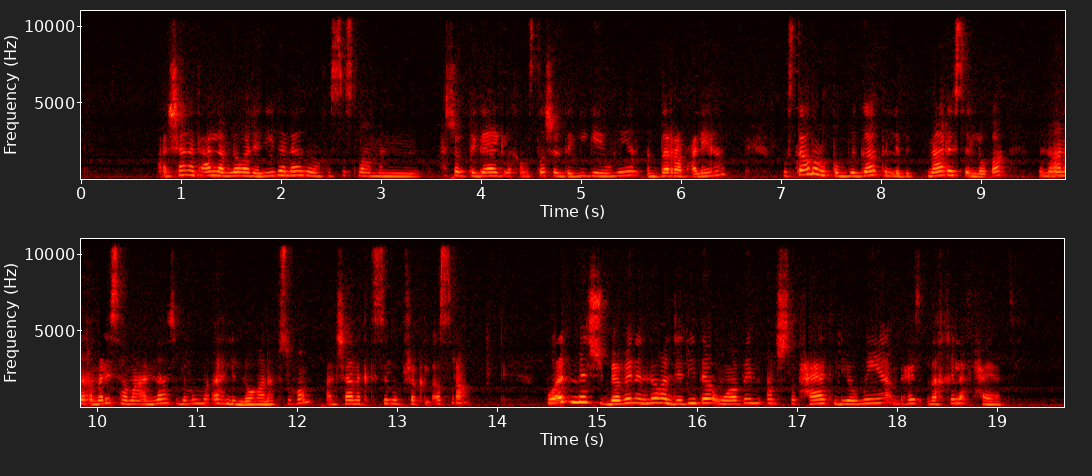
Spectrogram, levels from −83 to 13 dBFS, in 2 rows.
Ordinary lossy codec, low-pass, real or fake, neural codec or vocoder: none; none; real; none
